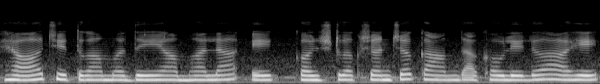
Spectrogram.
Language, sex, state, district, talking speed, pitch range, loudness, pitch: Marathi, female, Maharashtra, Gondia, 80 wpm, 205-220 Hz, -13 LUFS, 210 Hz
